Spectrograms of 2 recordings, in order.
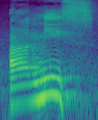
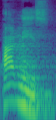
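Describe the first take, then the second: First: The stress is on the last syllable. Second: The stress is on the first syllable. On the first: The speaker calls it right. "el acento está en nis" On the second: The speaker calls it wrong.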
